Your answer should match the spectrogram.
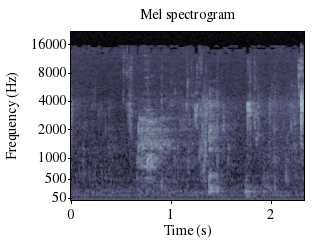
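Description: Faint wet mouth sounds of whisky being sipped from a tasting glass, with a couple of small clicks of the lips or glass in the second half.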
